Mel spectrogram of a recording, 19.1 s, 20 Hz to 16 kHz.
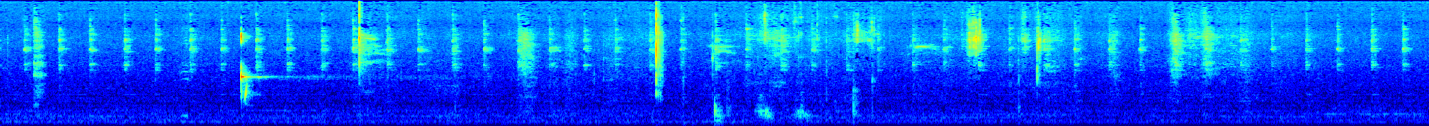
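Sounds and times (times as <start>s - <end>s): faint regular ticking: 0.0s - 19.0s.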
